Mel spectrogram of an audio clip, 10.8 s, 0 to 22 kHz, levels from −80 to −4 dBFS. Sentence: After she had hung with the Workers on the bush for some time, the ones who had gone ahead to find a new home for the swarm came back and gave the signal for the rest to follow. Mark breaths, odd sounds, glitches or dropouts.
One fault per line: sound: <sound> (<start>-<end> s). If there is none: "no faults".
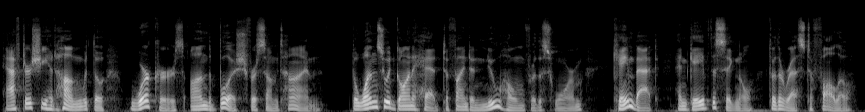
no faults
